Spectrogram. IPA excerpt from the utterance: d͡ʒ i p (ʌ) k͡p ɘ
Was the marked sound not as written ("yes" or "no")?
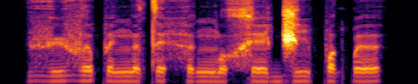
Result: no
